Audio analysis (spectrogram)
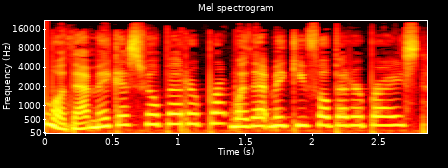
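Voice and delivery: put-on high, coaxing kid voice; imitating eager child. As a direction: pitch it up like a boy anxious to help a friend. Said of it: "I wanna be able to make him feel better".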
